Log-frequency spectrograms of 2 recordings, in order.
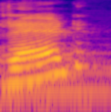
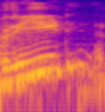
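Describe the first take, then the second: First: The vowel is a short 'e' sound. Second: The vowel is a long 'ee' sound. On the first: It is the past form of the verb. "तीनों form तो देखने में समान ही है, लेकिन जो इसका उच्चारण है... वो अलग हुआ करता है" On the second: It is the present form of the verb. "जो रीड है उसकी फर्स्ट फॉर्म को हम रीडी बोला करते हैं"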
